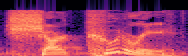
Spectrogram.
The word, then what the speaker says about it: charcuterie: Charcuterie. – Yes, I knew that's how you pronounce it. – Yeah, I don't even know how people pronounce it, but that's how you correctly pronounce it.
